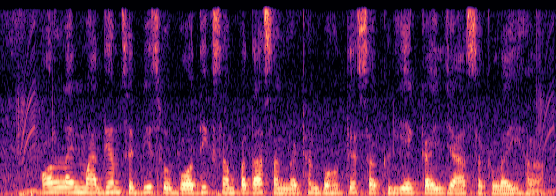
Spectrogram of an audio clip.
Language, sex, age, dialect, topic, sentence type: Magahi, male, 18-24, Western, banking, statement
